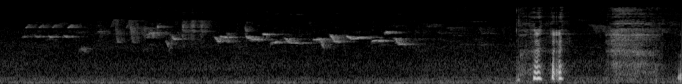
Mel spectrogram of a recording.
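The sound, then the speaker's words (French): Several birds sing and chirp in a forest in a series of high, quick notes over a low, steady background rumble, followed by a couple of louder rustling or crackling bursts. “T'entends l'oiseau, c'est incroyable.”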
